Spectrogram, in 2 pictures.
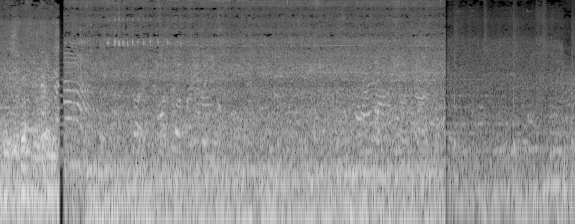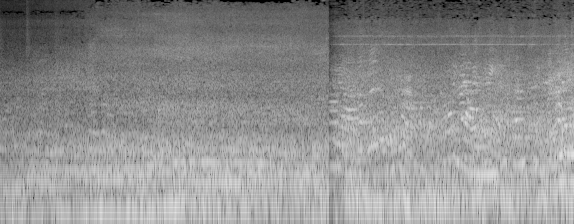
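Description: Busy street and market ambience in short clips joined by hard cuts: a mix of crowd chatter, with traffic going by in the middle clip.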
